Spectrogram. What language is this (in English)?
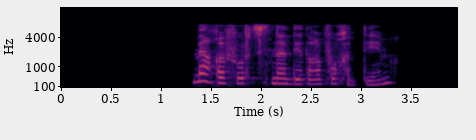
Kabyle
